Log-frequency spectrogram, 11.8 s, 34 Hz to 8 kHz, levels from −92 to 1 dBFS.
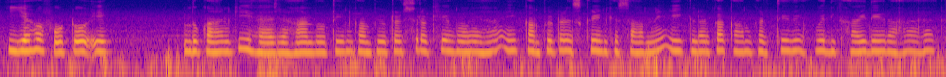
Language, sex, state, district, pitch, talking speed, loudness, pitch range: Hindi, female, Bihar, Kishanganj, 215 Hz, 130 wpm, -27 LUFS, 210-230 Hz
